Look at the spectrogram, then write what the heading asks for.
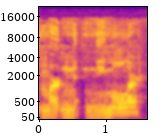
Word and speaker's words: Martin Niemöller: I think it's pronounced Martin Niemöller is the man's name.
